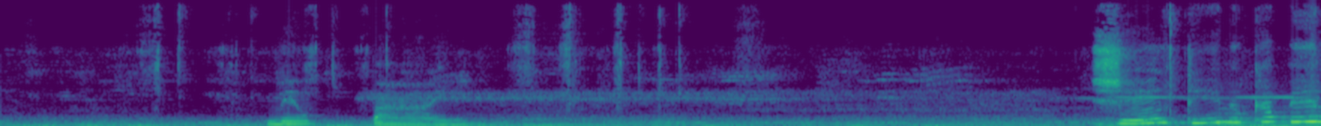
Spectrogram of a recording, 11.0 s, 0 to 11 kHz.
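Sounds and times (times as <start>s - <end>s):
scissors snipping hair: 1.1s - 3.5s, 4.2s - 6.0s, 9.5s - 10.0s.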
